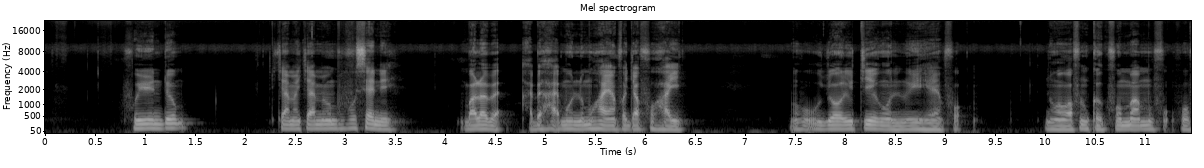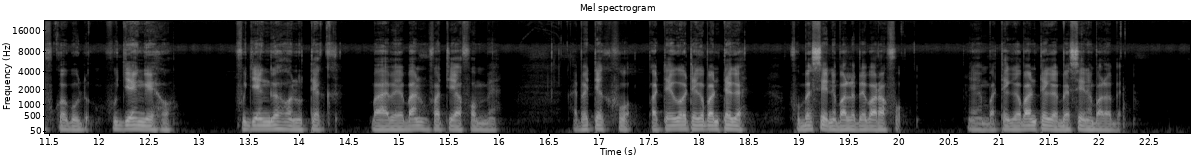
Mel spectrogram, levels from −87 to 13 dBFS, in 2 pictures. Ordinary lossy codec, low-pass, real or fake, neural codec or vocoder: none; none; fake; vocoder, 48 kHz, 128 mel bands, Vocos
